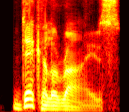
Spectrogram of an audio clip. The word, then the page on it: decolorize: British English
